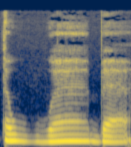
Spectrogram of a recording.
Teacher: اس کے بعد ہے توابن، توا واو پر شدہ اور ساتھ میں الف تو دو حرکہ لمبا اور تا لائٹ، توابن. یہاں رکیں گے تو تنوین چینج ہو جائے گی دو حرکہ میں، یہ مد عوض عن التنوین ہے تو پڑھا جائے گا تواب.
